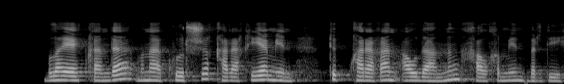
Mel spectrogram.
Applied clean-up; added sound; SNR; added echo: none; none; none; none.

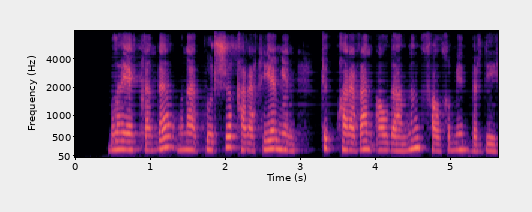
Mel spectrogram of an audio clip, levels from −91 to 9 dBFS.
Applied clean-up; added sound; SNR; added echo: neural mask model DeepFilterNet 3.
